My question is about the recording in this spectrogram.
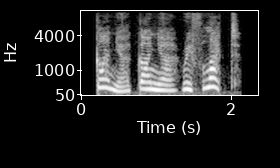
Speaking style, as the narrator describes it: cried his mother hurriedly

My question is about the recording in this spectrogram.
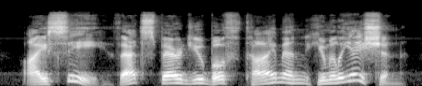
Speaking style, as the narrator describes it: cried D'Artagnan

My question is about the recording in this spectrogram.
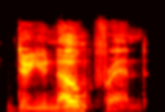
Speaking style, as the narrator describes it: asked the scout gravely, and perhaps with a little of the pride of conscious deserving in his manner

